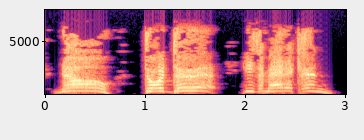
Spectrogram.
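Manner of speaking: high, loud mock yell of a panicked wrestler; Chris Jericho yelling. Retelling Jericho shouting at Cesaro, high mock yell. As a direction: shriek it like a wrestler frantically calling his partner off. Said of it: "Chris Jericho going".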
